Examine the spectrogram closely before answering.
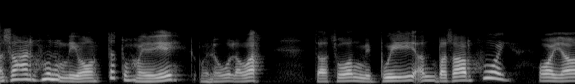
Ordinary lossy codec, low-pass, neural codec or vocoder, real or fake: none; 5.4 kHz; codec, 16 kHz, 1 kbps, FunCodec, trained on LibriTTS, 50 frames a second; fake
